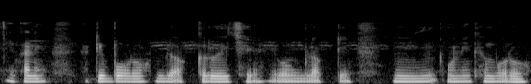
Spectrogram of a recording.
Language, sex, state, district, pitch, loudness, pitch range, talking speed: Bengali, male, West Bengal, Dakshin Dinajpur, 135 Hz, -20 LUFS, 130-135 Hz, 125 wpm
